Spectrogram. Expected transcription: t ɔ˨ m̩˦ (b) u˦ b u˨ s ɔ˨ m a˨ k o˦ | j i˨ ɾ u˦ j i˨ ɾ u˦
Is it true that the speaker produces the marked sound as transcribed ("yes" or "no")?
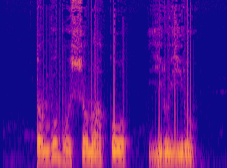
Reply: yes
